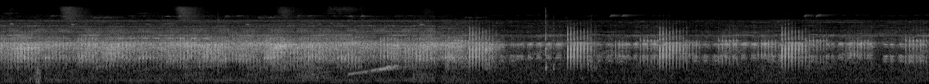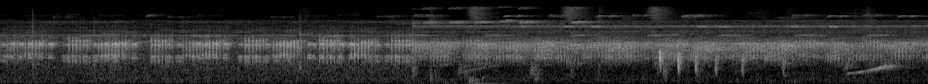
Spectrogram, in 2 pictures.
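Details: Frogs calling after dark in Kubah National Park, Panasonic GH4 recording. A loud, even, shrill chorus thins slightly after five seconds, with scattered clicks, several quick rising chirps and short high ticking bursts late on.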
